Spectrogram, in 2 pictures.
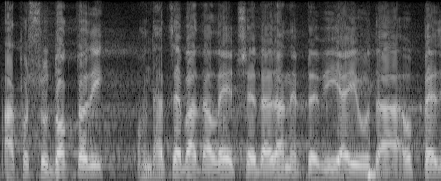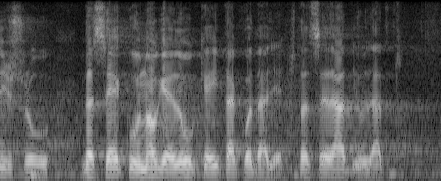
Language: Serbian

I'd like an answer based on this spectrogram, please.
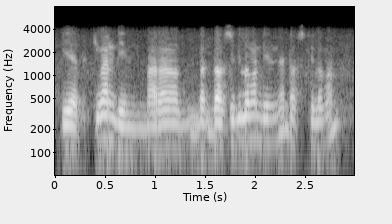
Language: Assamese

